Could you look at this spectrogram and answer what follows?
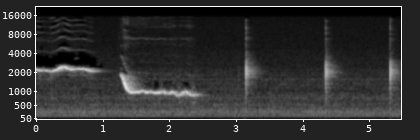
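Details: Indoor pet parrot that talks to the dogs gives a sustained, slightly wavering whistle, then a second whistle sliding sharply down and levelling off, followed by three sharp clicks spaced about a second apart.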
